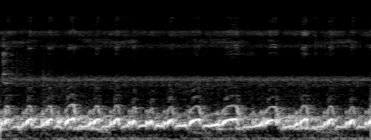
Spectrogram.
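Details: Loving pigeons cooing inside their pigeon house, low burbling notes pulsing steadily and rapidly, with several birds' coos overlapping in a small room.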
